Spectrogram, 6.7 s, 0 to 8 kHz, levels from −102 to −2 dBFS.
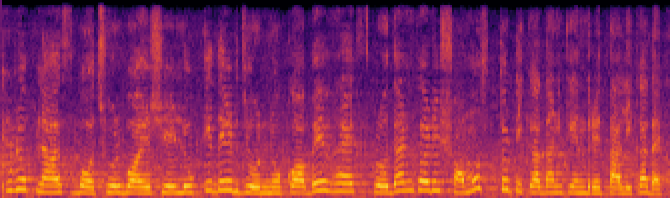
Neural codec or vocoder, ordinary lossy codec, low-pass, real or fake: codec, 16 kHz, 16 kbps, FreqCodec, smaller model; none; none; fake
